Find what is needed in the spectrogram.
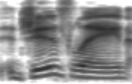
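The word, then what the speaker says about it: Ghislaine: Pronounce Gelain. It's Jizlane.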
